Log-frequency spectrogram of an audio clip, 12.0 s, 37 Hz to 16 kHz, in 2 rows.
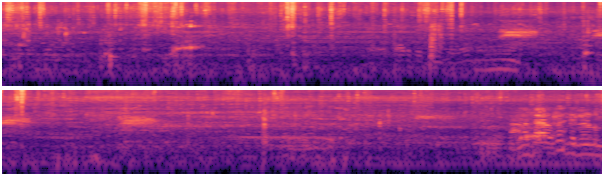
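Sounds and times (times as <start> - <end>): water sloshing in a metal pot: 0.0 - 12.0.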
